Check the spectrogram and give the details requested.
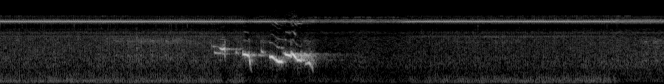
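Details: A single quick, warbling whistled phrase from a Black-naped oriole, several slurred liquid notes bunched together, followed by quiet background and a steady high-pitched hum.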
